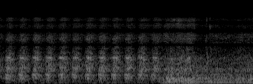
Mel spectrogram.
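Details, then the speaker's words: 2014 Citroen C4 Picasso diesel with a history of low fuel pressure: starter churns in quick even pulses, about seven a second, before it catches and idles; long crank to start, rail pressure fluctuates; cause unconfirmed. "Well, it took a little bit of cranking to start. It's running already."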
